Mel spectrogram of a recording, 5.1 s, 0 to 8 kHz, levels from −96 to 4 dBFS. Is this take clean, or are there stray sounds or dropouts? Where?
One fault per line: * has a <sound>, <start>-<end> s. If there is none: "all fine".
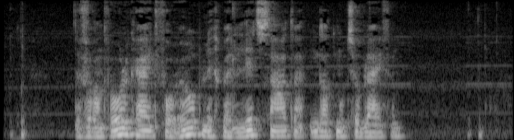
all fine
